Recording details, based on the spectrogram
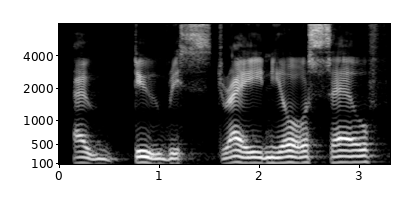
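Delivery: flat, lifeless, dull drawling monotone. Narrator reads a man answering a struggling captive: drawling dull monotone. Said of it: "came back a drawling, monotone voice that was so dull".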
